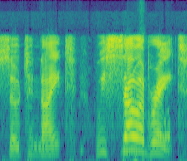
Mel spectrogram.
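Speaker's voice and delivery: very high, slow, drawn-out calling out. Voicing Nemi telling the crew to celebrate: Nemi voice. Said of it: "She's like".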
